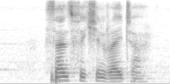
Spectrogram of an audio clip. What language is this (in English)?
Venda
